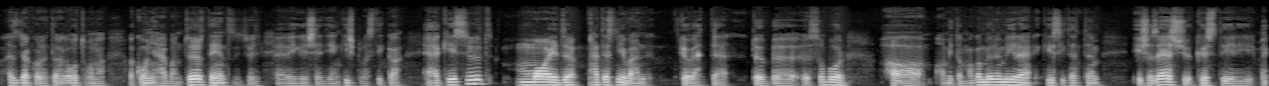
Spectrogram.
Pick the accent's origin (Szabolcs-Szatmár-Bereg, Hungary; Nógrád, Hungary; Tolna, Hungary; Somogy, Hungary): Nógrád, Hungary; Balassagyarmat; born there; Balassagyarmaton, tehát a szülővárosom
